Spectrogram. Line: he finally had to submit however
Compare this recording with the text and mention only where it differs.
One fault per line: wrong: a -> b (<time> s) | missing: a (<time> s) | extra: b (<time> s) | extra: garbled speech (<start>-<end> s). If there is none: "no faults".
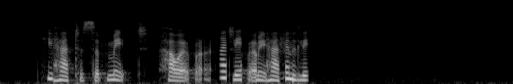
missing: finally (0.5 s)
extra: garbled speech (2.2-3.1 s)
